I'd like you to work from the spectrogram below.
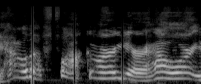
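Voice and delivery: high, drawn-out cheery hello, acted out; friendly, happy greeting. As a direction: greet strangers with over-friendly high pitch. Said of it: "like, friendly and happier than everybody".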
